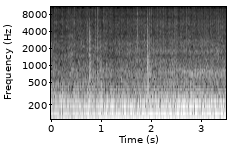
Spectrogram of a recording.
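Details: Centurion ARV tank winch engine, freshly started after battery swap and cleaning: steady low-pitched engine beat, even unhurried firing, no knocks or misses; small petrol engine running cleanly, normal running.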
